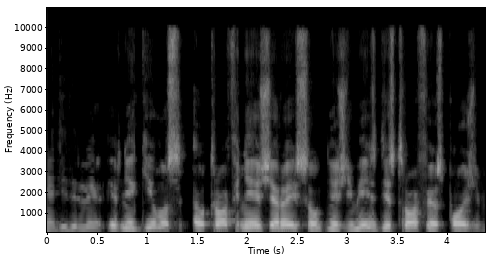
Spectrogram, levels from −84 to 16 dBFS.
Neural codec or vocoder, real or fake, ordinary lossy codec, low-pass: none; real; MP3, 96 kbps; 9.9 kHz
